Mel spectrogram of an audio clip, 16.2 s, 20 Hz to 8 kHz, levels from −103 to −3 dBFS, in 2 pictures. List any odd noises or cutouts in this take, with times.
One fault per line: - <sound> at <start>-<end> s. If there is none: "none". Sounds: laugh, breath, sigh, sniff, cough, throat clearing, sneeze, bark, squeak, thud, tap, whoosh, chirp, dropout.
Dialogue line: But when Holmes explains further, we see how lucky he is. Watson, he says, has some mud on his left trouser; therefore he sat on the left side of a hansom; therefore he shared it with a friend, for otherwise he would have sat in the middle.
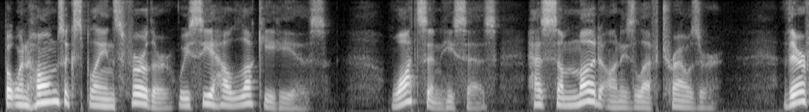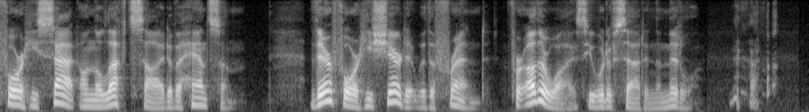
- laugh at 15.4-15.9 s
